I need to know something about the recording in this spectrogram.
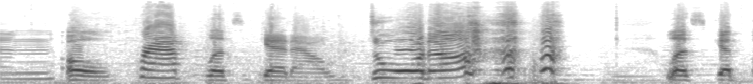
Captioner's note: laughs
